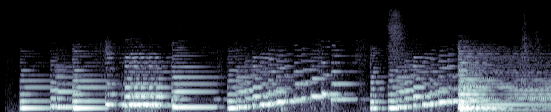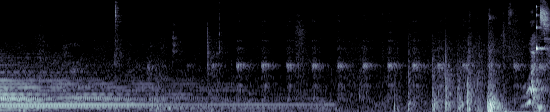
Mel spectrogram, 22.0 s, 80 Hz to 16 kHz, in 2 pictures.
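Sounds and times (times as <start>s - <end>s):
piano melody: 0.1s - 18.6s.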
